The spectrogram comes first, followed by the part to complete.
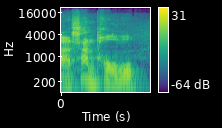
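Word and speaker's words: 汕头: ยัง สับสน นะ ครับ ระหว่าง ความ สัมพันธ์ ของ เมือง ซัวถะ เขา หรือ ว่า ซัวเท้า หรือ ว่า ที่ จีน กลาง ออก เสียง ว่า สั้น โถ นะ กับ เมือง แต้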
